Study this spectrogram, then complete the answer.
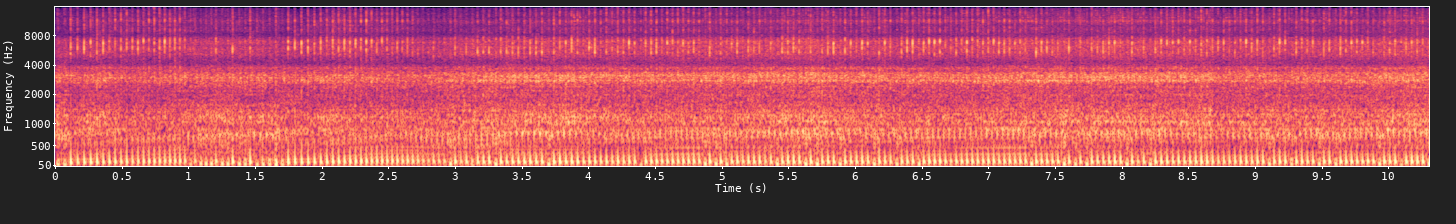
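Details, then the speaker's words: Craftsman 3 hp Tecumseh edger after fitting a snowblower carburetor, jet swapped and governor spring and linkage sorted: small single-cylinder runs at even moderate speed, steady regular firing, no surging or misses; running properly. "should run better I'm not gonna lie and then again these aren't supposed to run at very high speeds either"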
